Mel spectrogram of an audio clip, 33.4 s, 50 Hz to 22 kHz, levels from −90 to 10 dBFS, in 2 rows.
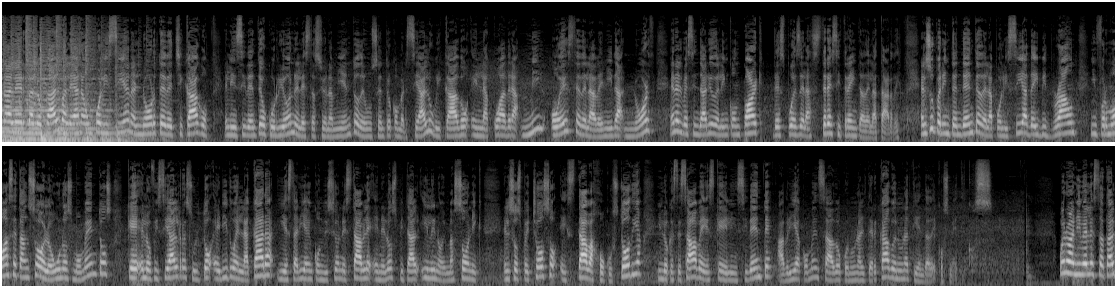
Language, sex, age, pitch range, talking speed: Spanish, female, 40-59, 185-240 Hz, 190 wpm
